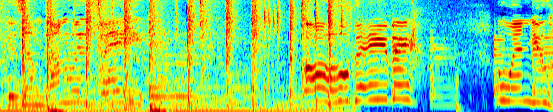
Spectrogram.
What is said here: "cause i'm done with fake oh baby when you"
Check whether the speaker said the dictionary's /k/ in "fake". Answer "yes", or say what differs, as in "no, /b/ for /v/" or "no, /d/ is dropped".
no, /k/ is dropped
